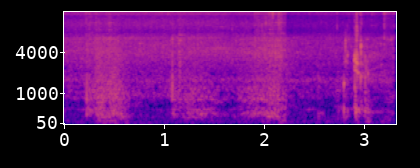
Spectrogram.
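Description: Aloo patha frying in a pan, its second side cooking, gives off a soft, steady sizzle with a few faint pops near the end.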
